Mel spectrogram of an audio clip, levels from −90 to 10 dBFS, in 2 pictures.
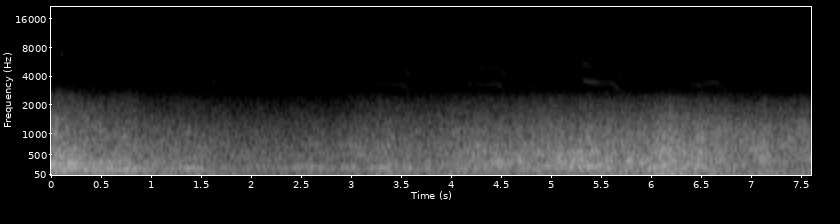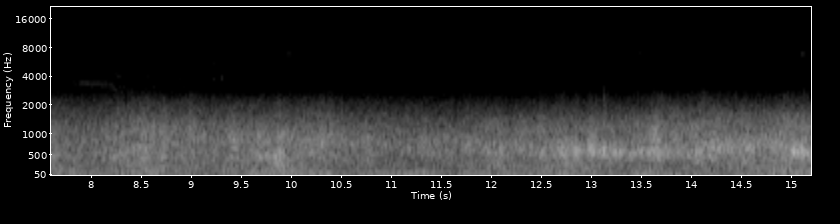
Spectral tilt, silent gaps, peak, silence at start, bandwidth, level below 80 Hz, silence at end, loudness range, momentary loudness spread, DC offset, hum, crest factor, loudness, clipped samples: -10.5 dB/octave; none; -14 dBFS; 0 s; 3.7 kHz; -48 dBFS; 0 s; 6 LU; 11 LU; under 0.1%; none; 20 dB; -35 LUFS; under 0.1%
